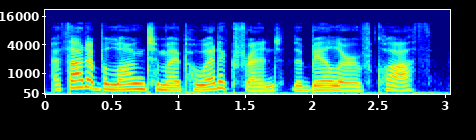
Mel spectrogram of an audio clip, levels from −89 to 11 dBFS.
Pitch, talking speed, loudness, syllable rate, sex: 230 Hz, 235 wpm, -17 LUFS, 5.7 syllables/s, female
